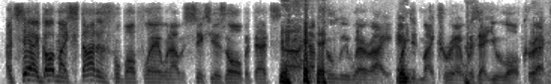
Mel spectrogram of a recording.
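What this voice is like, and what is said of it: Boston accent. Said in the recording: “your accent gave you away as a Bostonian”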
